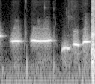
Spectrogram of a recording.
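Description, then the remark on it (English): A short whistled melody from the soundtrack of the video game Deadly Premonition, clear: two long sustained notes followed by three quicker stepped notes, ending in an abrupt burst of breathy noise. “But aside from the very good whistle soundtrack...”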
